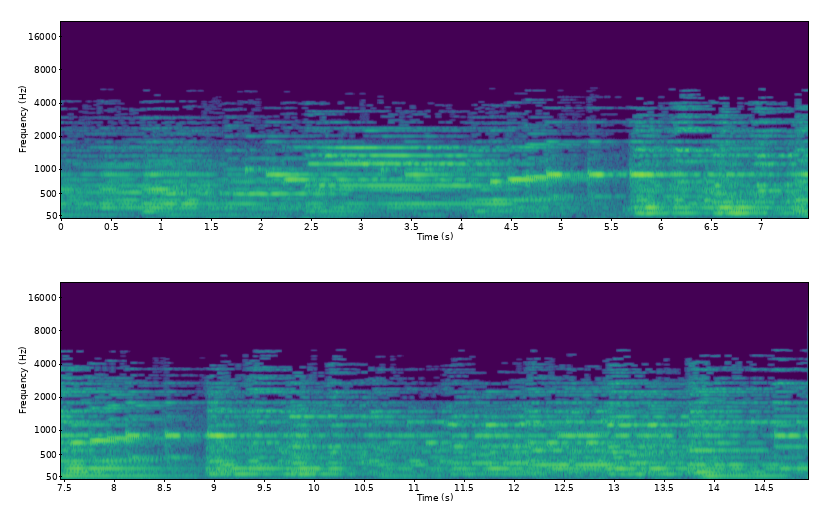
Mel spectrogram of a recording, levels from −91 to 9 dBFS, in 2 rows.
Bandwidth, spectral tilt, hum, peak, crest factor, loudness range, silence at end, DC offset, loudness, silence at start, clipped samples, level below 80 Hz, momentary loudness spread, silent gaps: 5.6 kHz; -12 dB/octave; none; -2 dBFS; 16 dB; 3 LU; 0 s; under 0.1%; -18 LUFS; 0 s; under 0.1%; -36 dBFS; 8 LU; none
